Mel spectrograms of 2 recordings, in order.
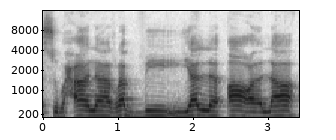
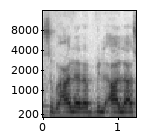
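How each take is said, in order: First: The 'ya' sound after 'Rabbi' is clearly said. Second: The 'ya' sound after 'Rabbi' is dropped. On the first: The speaker calls it right. "ऐसे पढ़ना है" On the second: The speaker calls it wrong. "बहुत सारे लोग ... पढ़ते होंगे ... तो ऐसे नहीं पढ़ना है"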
